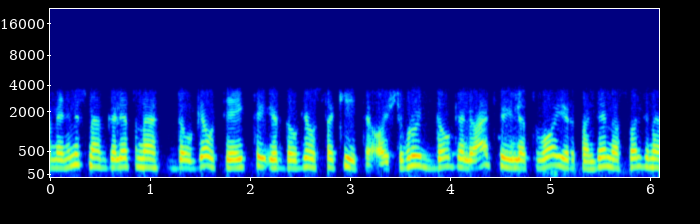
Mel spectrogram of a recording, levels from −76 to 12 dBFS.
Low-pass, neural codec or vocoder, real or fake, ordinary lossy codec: 7.2 kHz; none; real; Opus, 16 kbps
